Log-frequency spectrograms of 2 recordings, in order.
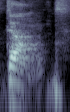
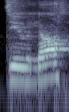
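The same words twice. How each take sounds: First: "don't" merged into one syllable; contracted form. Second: "Do not" as two separate words; full uncontracted form. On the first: Teacher showing learners the contraction, "don't" as one syllable. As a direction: run it together as "don't". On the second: Teacher showing the form before contraction, "Do not" in full. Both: Shown as a demonstration.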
